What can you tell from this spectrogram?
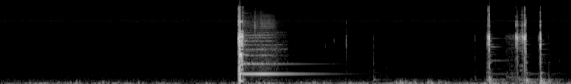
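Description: A Seneca Eagle Claw .25 PCP air rifle fires one shot, a sharp crack with a brief metallic ring that dies away within about half a second. A few quick clicks follow near the end.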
